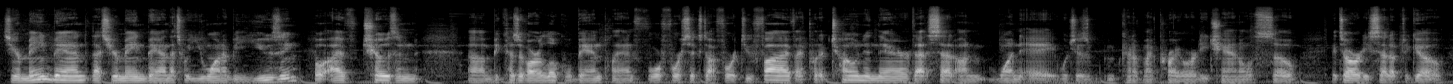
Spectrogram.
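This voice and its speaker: A man's voice: deep voice, steady tone, normal speed. A man giving a casual hands-on demonstration as a radio hobbyist, explaining informally and thinking aloud as he goes. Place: indoors at a desk.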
